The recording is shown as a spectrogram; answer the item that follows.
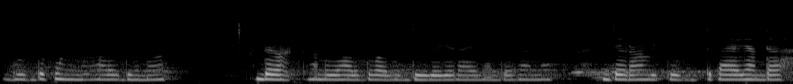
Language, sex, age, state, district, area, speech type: Punjabi, female, 18-30, Punjab, Fatehgarh Sahib, rural, spontaneous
